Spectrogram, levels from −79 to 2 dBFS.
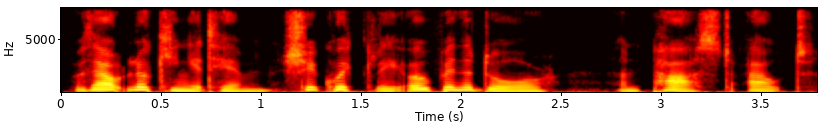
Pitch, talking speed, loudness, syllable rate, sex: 200 Hz, 190 wpm, -20 LUFS, 5.4 syllables/s, female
